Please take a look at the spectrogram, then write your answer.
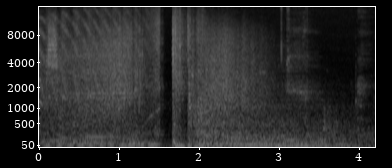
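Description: D.Va's mech self-destructing in Heroes of the Storm, a loud, dense rumbling explosion that fills the whole span, briefly dipping once before roaring on and tapering slightly at the end.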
